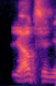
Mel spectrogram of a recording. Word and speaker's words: Yelchin: What's his name? Anton Yelchin? – Yelchin, yeah. He was really good in that.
